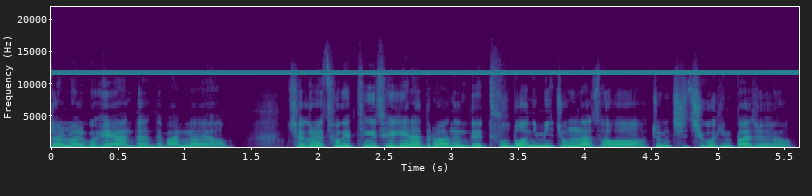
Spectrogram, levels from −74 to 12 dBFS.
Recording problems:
high-pitched whine; loud; throughout; 11.5 kHz, 8 dB below the speech
abrupt cut into speech; at the start

